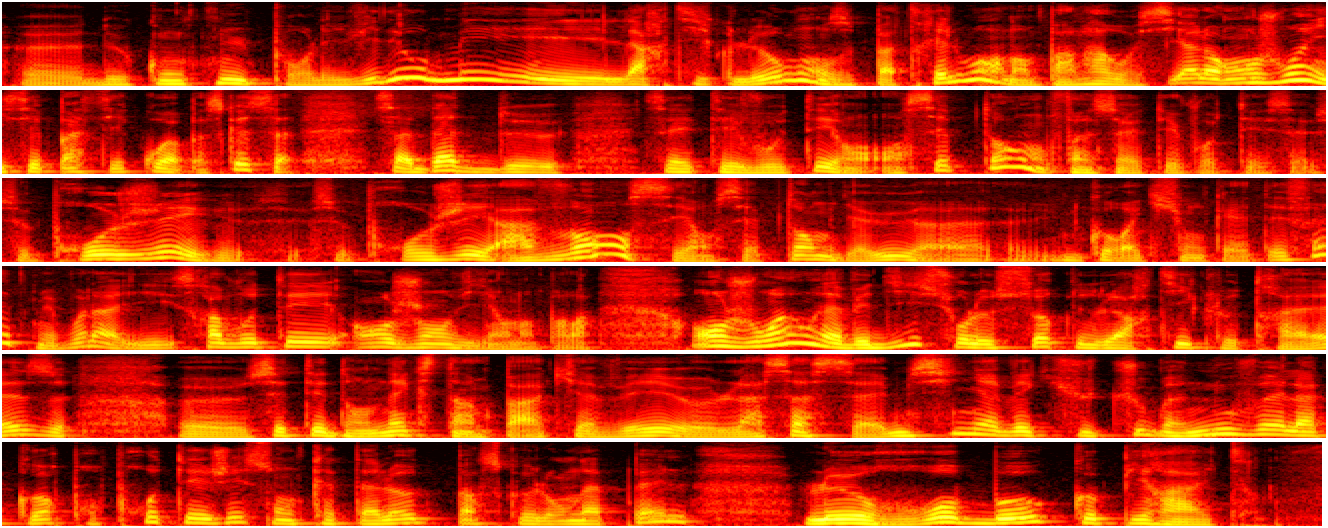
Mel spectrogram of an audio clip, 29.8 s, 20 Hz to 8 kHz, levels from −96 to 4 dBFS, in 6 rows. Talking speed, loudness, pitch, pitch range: 220 wpm, -25 LUFS, 120 Hz, 95-145 Hz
